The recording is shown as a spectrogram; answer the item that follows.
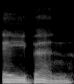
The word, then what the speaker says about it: Iben: What I do know is that I was assigned to Ghard Iben, pronounced a Ben, of Carl, a hamlet something like 4 km northwest of Hoenkirken, and within sight of the North Sea Dyke.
